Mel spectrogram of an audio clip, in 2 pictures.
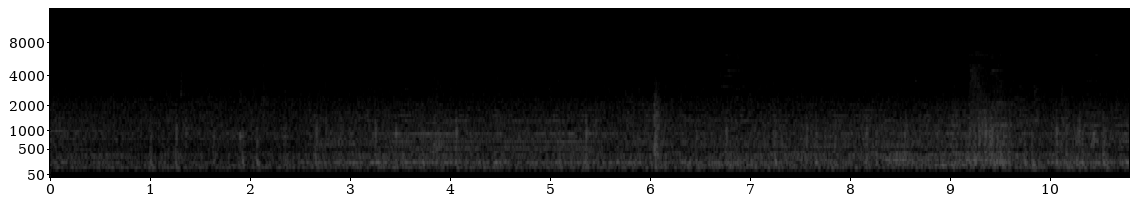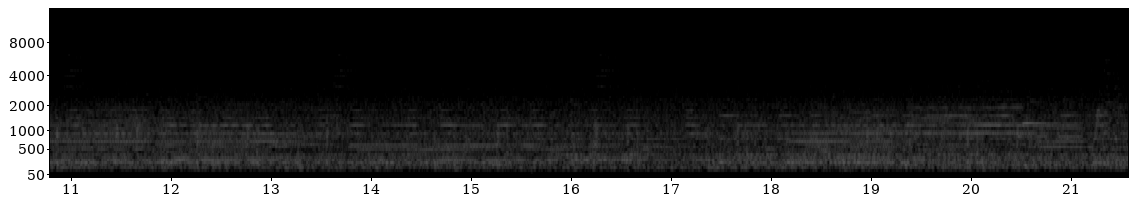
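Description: Gentle melodic music plays through a television speaker.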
